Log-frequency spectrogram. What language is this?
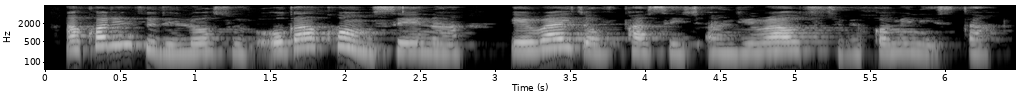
Nigerian Pidgin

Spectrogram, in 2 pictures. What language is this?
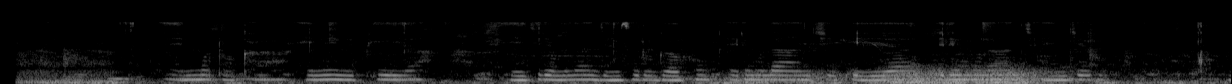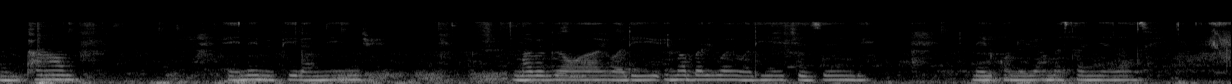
Ganda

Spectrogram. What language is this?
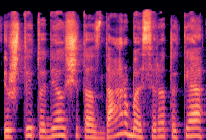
Lithuanian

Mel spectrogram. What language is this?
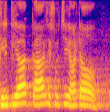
Maithili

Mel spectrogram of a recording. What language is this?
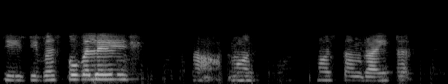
Sindhi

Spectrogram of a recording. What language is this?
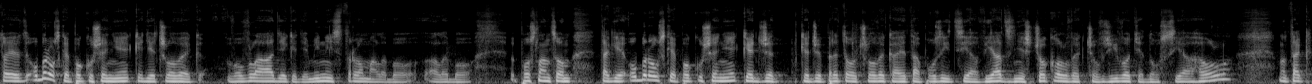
Slovak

